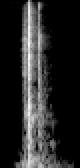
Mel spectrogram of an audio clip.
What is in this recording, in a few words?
record player power click on fast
